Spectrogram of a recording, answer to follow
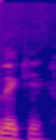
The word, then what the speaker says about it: the: जब कॉन्सोनेंट से पहले रहेगा तो द पढ़ेंगे, और जब वॉवेल से पहले रहेगा तो दी पढ़ेंगे।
